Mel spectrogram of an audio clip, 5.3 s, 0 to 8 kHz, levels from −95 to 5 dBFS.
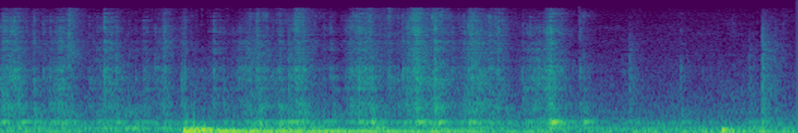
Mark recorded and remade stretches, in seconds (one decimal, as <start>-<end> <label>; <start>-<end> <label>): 0.0-3.3 remade; 3.3-4.2 recorded; 4.2-5.3 remade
